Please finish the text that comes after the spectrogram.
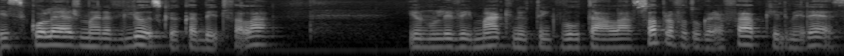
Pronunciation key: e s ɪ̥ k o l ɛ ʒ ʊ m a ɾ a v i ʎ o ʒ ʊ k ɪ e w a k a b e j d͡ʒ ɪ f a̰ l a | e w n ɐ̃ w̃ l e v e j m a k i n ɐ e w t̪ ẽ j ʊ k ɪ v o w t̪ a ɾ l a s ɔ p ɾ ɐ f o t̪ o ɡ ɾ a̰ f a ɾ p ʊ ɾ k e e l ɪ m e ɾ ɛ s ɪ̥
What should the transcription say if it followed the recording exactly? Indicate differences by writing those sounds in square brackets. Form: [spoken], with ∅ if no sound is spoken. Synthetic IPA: e s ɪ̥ k o l ɛ ʒ ʊ m a ɾ a v i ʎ o [z] ʊ k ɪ e w a k a b e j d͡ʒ ɪ f a̰ l a | e w n ɐ̃ w̃ l e v e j m a k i n ɐ e w t̪ ẽ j ʊ k ɪ v o w t̪ a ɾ l a s ɔ p ɾ ɐ f o t̪ o ɡ ɾ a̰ f a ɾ p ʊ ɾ k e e l ɪ m e ɾ ɛ s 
